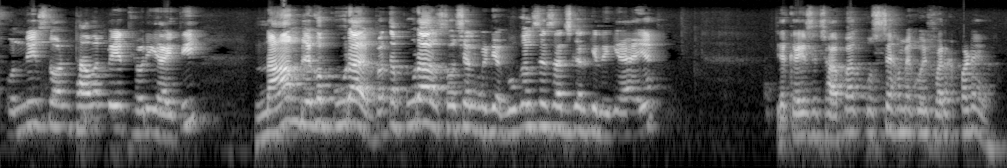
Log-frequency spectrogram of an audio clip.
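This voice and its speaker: Man, classroom lecture, high pitch, sharp bright tone, teasing, dictates slowly. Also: roomy sound. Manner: teasing, mixes English into Hindi, dictates notes slowly. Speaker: commerce teacher.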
